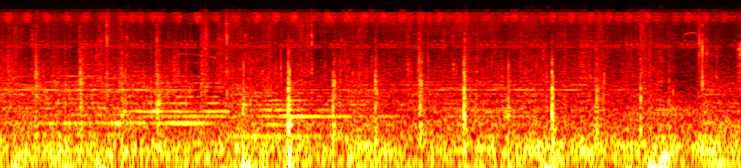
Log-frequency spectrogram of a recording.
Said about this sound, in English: Heard your footsteps coming up the ramp.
